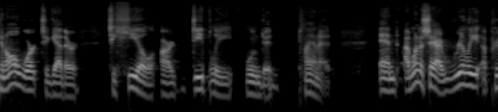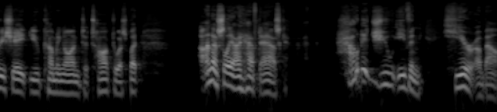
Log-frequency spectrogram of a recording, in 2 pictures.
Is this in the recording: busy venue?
no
